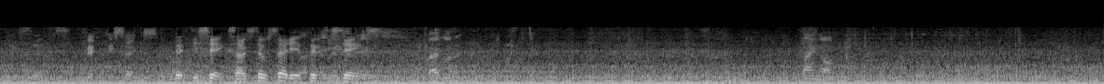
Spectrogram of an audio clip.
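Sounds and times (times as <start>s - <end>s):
boat engine droning: 0.0s - 11.0s
water noise: 0.0s - 11.0s
wind: 0.0s - 11.0s.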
